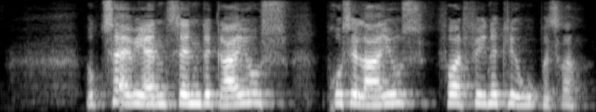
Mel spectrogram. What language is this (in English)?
Danish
